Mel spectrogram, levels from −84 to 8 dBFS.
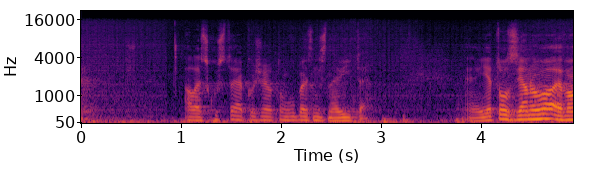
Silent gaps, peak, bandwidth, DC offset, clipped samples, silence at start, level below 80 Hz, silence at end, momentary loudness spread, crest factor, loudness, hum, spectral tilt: none; -4 dBFS; 17 kHz; under 0.1%; under 0.1%; 0 s; -40 dBFS; 0 s; 23 LU; 18 dB; -23 LUFS; none; -6 dB/octave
